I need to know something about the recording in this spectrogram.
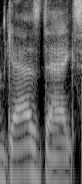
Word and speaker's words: Gazdag: um I mean Daniel gazdags is just fun to say that's his name nope nope it doesn't have a pronunciation guide so he's just gazdag So Daniel gazdag sounds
